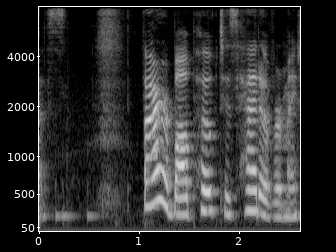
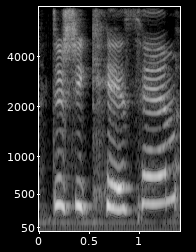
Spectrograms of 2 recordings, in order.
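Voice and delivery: hooting taunt; 8 semitones higher than usual. A narrator's reading. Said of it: "hooted Thomas".

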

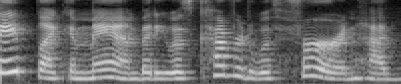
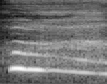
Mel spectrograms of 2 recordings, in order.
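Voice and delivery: big, high, breathy yawn; acted yawn; 13 semitones higher, 8 dB louder than usual. A narrator's reading. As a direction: yawn out a long puff of air. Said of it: "He yawned".

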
